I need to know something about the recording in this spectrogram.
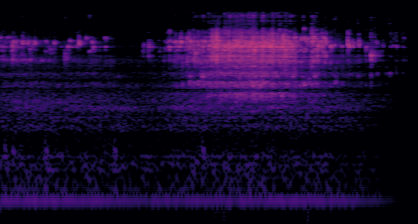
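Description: Running water sound effect, a splashing, crackly hiss. It dips briefly about one and a half seconds in, then swells louder and stops abruptly at the end.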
